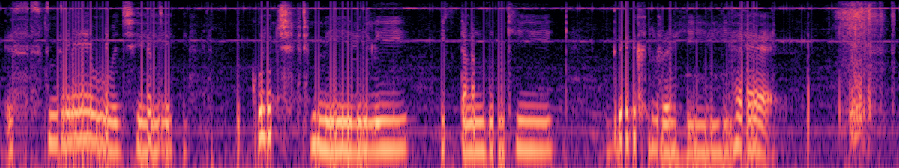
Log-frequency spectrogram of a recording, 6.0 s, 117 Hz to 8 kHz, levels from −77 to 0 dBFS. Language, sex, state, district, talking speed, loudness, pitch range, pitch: Hindi, female, Madhya Pradesh, Katni, 80 wpm, -17 LUFS, 180-205 Hz, 190 Hz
